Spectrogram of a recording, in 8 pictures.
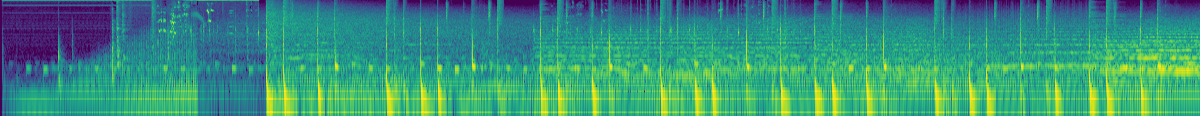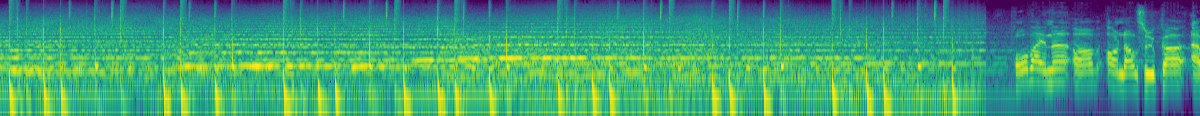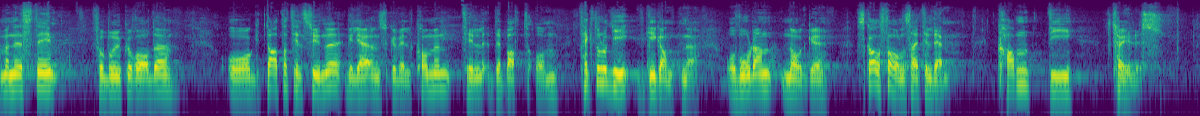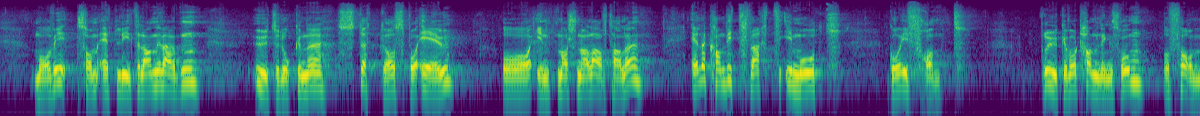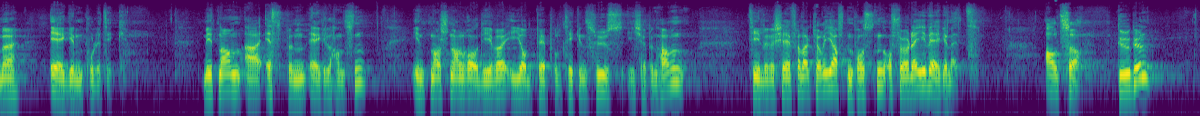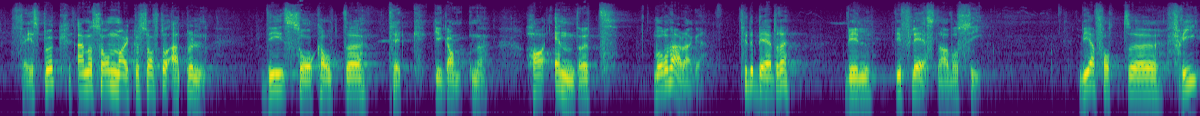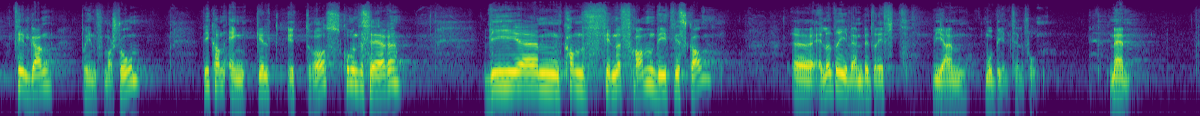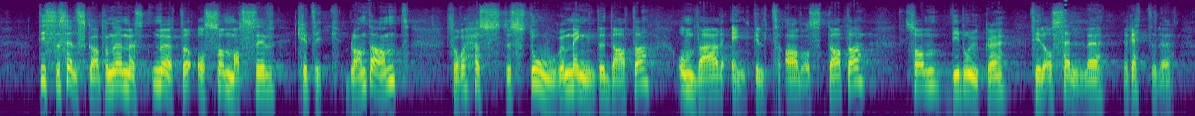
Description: I opptaket fra dette arrangementet får en litt innsikt i EUs prosesser fra en av de som har ledet forhandlingene.
Debatt mellom sentrale politikere og representanter fra teknologisektoren: Er det nok å følge etter EU, eller kan Norge ta lederskap?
